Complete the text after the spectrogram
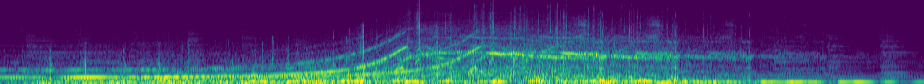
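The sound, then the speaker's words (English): A loud, siren-like wail sweeps steadily upward in pitch to a shrill peak, then holds high and wavering over a low, rumbling background before fading slightly. “The siren-like wail was growing louder and louder, and Drew had to cover her ears.”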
